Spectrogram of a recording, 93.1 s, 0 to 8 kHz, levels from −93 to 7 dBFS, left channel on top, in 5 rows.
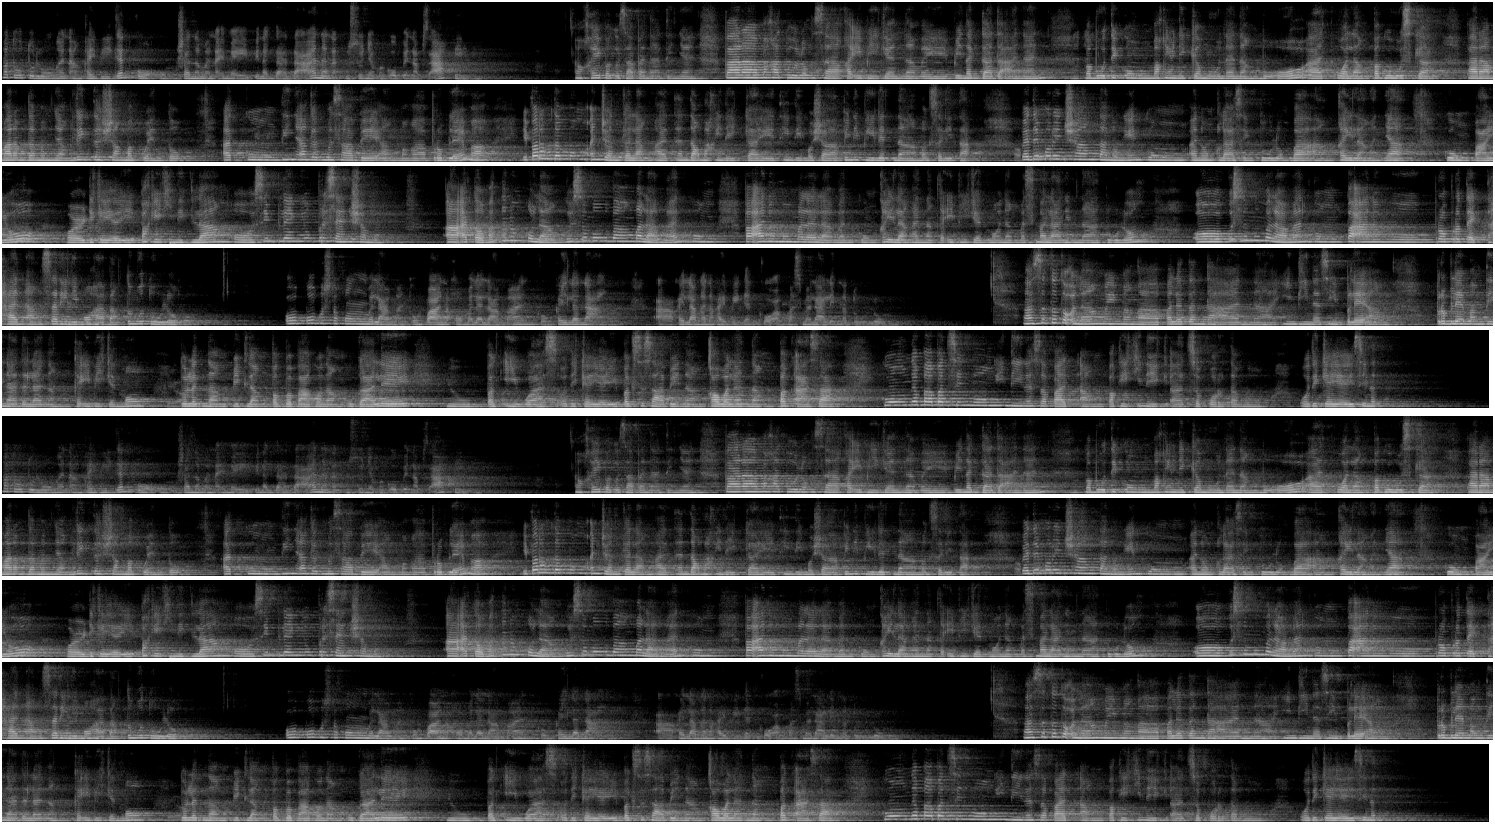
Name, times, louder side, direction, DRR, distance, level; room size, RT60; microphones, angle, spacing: voice 1, 0.0-6.0 13.3-13.6 21.5-22.0 31.3-31.4 42.9-43.0 59.4-63.7 64.1-67.1 76.6-77.0, left 2 dB, 60° left, 6 dB, 1.0 m, -39 dB
voice 2, 7.2-20.9 21.2-24.7 25.1-30.7 31.0-37.7 38.1-42.1 42.8-58.3 68.3-76.3 76.8-90.3 90.8-91.7, left 1 dB, 20° left, 3 dB, 0.9 m, -29 dB
25.5 x 14.0 x 8.7 m, 2.2 s
head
